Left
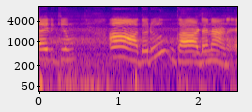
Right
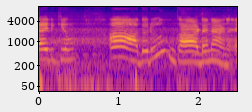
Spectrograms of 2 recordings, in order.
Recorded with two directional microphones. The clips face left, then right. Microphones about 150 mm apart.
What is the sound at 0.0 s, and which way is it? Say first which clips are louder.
A woman's voice: even; 10° right (ahead or behind).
